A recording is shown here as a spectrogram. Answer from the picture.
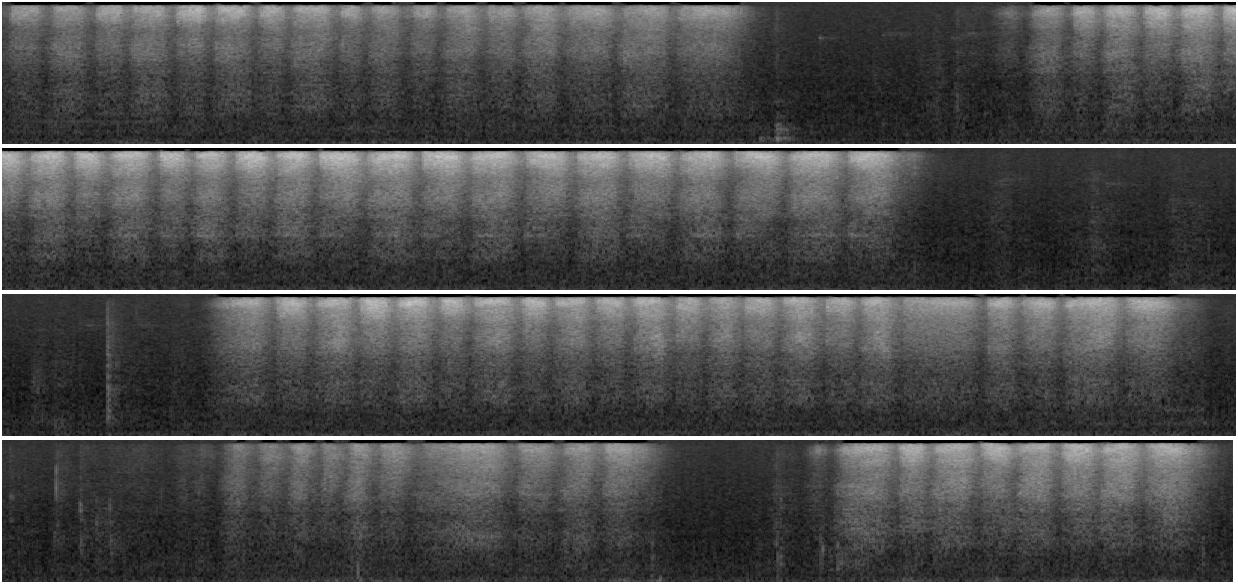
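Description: Stiff-bristled grout brush on a long pole scrubbing the grout lines of a ceramic tile floor, rapid back-and-forth strokes about four or five a second. It comes in four spells of scrubbing with short pauses between them.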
